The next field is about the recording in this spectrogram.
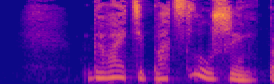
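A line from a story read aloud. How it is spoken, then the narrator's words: Whisper. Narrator (Russian): прошептала Глафира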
